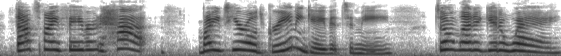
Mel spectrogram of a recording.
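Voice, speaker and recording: A woman bellows in a put-on character voice with an extremely high pitch at a moderate pace. Light background noise is present. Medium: read story. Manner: roaring, stern.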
